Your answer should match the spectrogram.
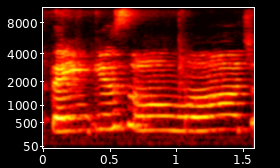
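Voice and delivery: slow, high thanks through a laugh. Real, not acted. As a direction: laugh out a grateful thank you. Thanking the employers. (natatawang pasasalamat, mataas at mabagal)

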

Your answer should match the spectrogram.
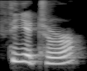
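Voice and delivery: theater with a crisp British t; British accent. Shown as a demonstration. Teacher demonstrating British pronunciation. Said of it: "theater avec l'accent, euh, britannique".

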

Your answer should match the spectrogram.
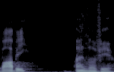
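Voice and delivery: very soft, hushed words of love; a mother tucking her son in, murmuring softly; tender mother's whisper. Retold or imitated. Mother at bedtime tells her son she loves him, hushed and tender. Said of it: "and she said".

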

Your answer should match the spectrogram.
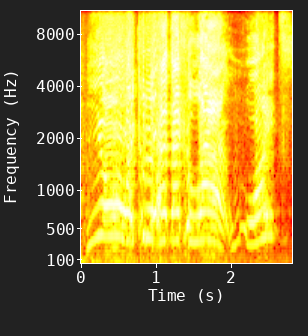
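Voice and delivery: excited shout. Real, not acted. Gamer reacts to missed kill.

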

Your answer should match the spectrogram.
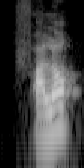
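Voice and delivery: falò with the last syllable stressed; stress on final vowel. Shown as a demonstration. Host shows grave accent examples, final ò stressed in falò. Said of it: "end of a word can have a grave accent".

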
